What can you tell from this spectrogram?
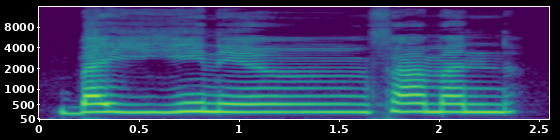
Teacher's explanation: فا حروف الاخفاء میں سے ہے، تو ہم یہ حکم کو غنہ کے ساتھ ادا کریں گے۔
